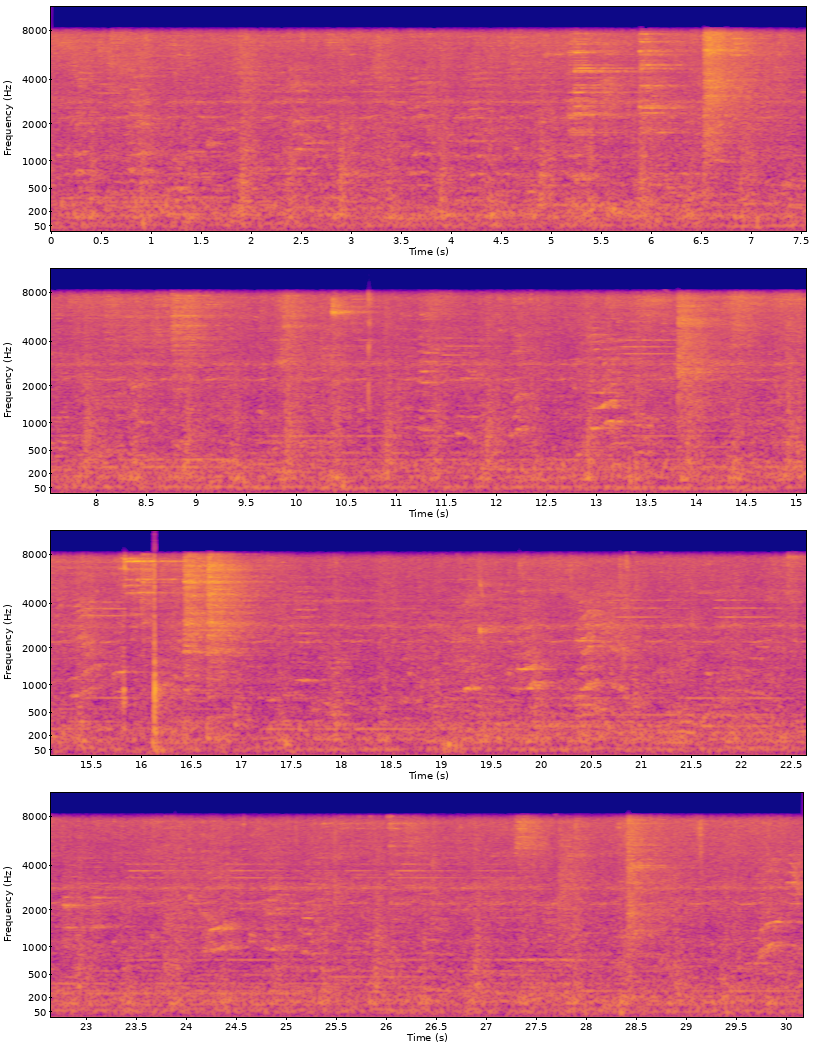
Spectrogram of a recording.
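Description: Gym background of music and people talking over a steady rumble, with a few brief louder knocks or rustles, about six, fourteen and sixteen seconds in, as a duffel bag loaded with weights is handled and hoisted.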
